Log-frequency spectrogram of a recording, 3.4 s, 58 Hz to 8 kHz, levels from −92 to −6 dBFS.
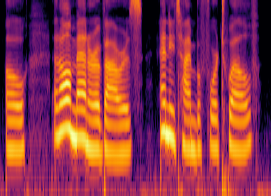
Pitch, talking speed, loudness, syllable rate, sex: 220 Hz, 160 wpm, -17 LUFS, 5.8 syllables/s, female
